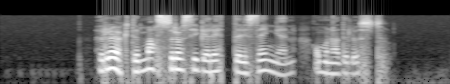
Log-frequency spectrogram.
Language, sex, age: Swedish, female, 23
